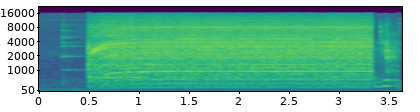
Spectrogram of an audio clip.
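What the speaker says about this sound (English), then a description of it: "I'm just going to add this to the blender" A kitchen blender purees cooked cauliflower with butter into a low-carb mash, starting abruptly with a loud, steady whirring motor roar that runs for about three seconds and then cuts off.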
